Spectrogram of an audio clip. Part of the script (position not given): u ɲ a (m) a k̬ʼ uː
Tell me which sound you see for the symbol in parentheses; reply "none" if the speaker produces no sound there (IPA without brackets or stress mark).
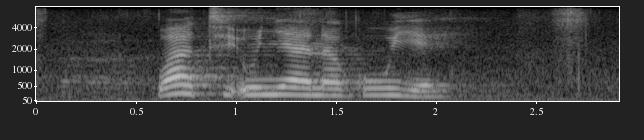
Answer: n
